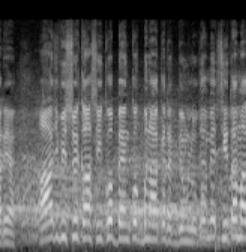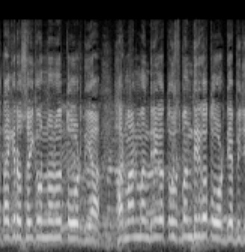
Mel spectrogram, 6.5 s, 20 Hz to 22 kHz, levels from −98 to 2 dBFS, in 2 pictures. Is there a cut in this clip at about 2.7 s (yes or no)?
yes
